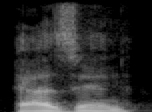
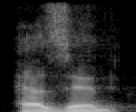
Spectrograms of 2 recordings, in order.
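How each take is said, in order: Both takes have the same delivery.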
